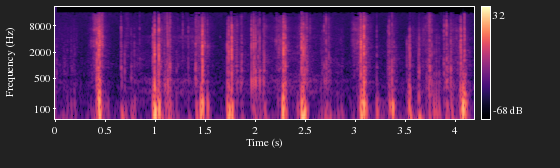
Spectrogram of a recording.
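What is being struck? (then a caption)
Cardboard tissue box. Fingertips grip and scratch the sides of a cardboard tissue box with tissues showing, close to the mic. An uneven series of short, dry scratching and crinkling bursts, each with a heavy low thump, stops almost instantly with no ring.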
